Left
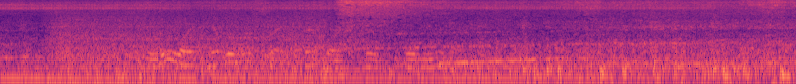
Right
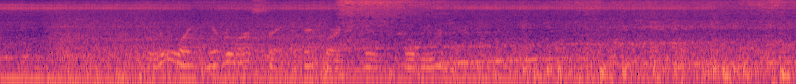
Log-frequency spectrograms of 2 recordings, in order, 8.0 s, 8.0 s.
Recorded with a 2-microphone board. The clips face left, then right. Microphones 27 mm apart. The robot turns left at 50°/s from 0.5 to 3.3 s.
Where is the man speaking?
25° right, 6 m; by 4.7 s 115° right, 6 m.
